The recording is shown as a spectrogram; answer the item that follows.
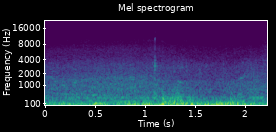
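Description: Wind buffeting the camera's microphone while a bicycle is ridden along a road: a steady low rumble.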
